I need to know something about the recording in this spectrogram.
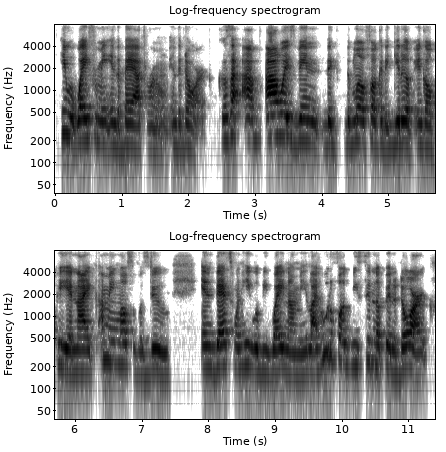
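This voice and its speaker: A woman's voice: lowish voice, fairly quick, sharp tone. A woman in her forties with a Southern US accent, hosting a candid, profane, confiding casual chat. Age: 40s. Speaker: host.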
